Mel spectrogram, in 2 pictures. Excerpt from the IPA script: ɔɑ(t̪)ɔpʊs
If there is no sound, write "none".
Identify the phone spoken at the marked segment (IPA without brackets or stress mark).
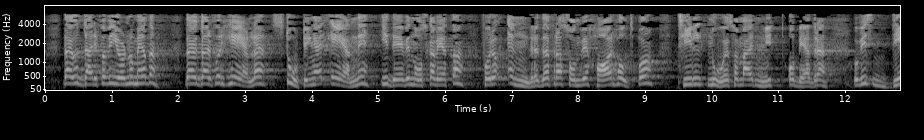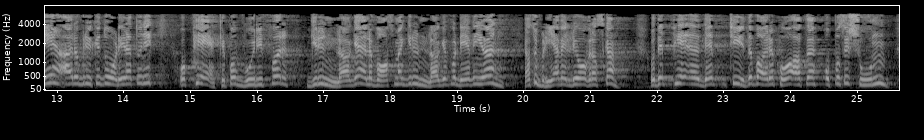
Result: t̪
